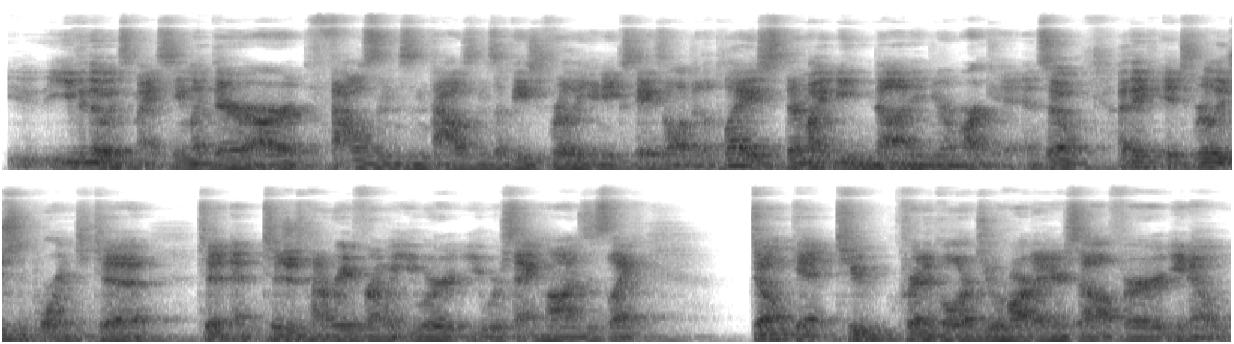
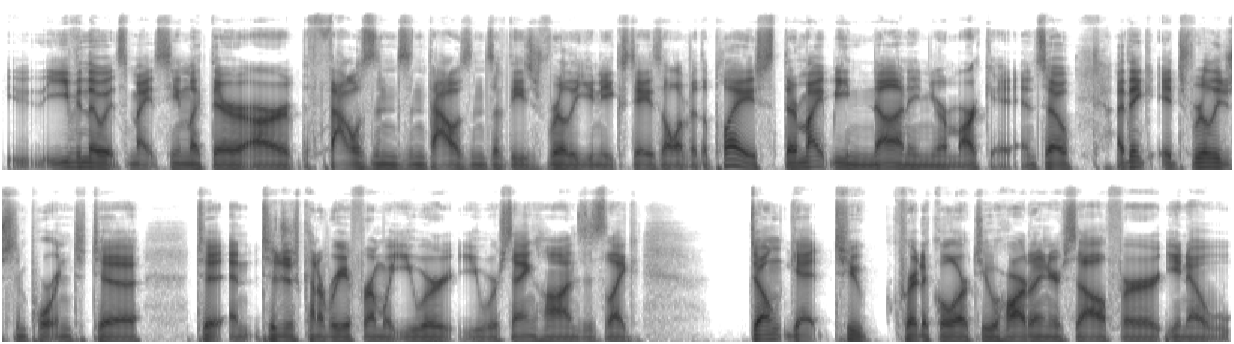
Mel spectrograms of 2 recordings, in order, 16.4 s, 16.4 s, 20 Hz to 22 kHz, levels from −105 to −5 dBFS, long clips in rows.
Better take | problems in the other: second | room echo; noticeable; dies away in 0.5 s // off-mic speech; far

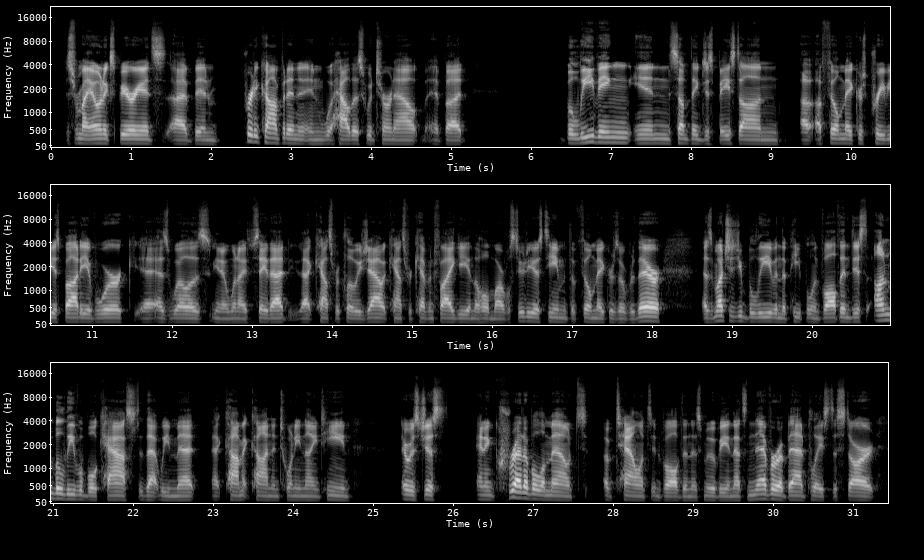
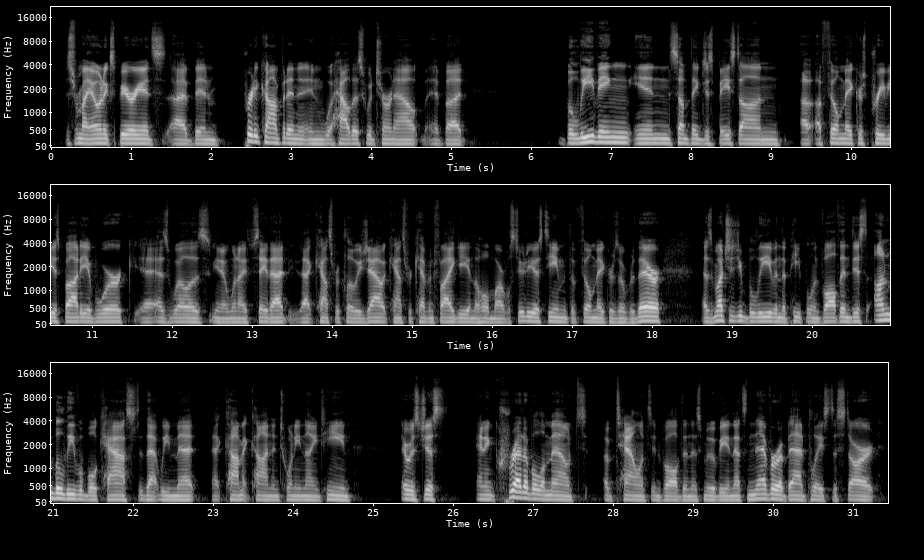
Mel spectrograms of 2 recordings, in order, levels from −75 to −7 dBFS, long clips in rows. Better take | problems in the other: second | thin; very; fading below 600 Hz

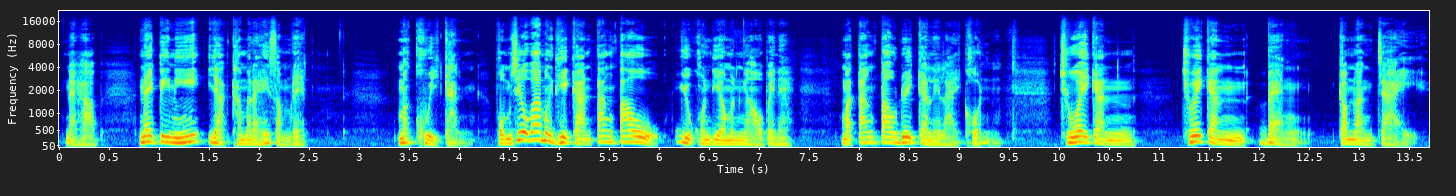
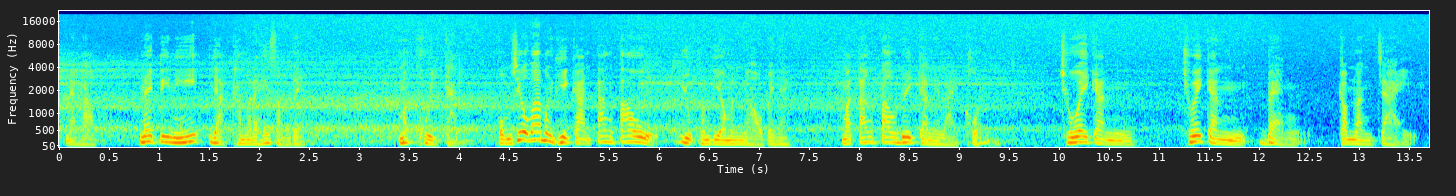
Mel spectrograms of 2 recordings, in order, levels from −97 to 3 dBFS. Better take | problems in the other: first | hiss; loud; throughout; 7 dB below the speech

